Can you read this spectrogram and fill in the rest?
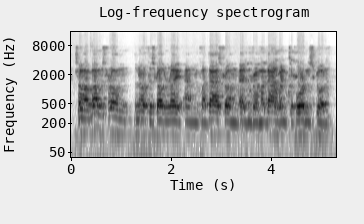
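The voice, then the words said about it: Toned-down Scottish accent, slight American twang. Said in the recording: “posh jock ... a toned down accent ... a little bit, I would say, of an American twang at the end of what I say”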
